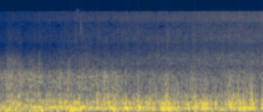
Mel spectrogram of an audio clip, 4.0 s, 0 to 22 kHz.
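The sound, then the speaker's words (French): Deep, continuous thunder rumbles and rolls through a heavy thunderstorm lasting twelve hours with lightning every ten seconds, a dense low roar that swells slightly without pause, with steady rain hissing beneath it and no voices. “12 heures avec un éclair toutes les 10 secondes. 12 heures de tonnerre non-stop, je vous assure que.”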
